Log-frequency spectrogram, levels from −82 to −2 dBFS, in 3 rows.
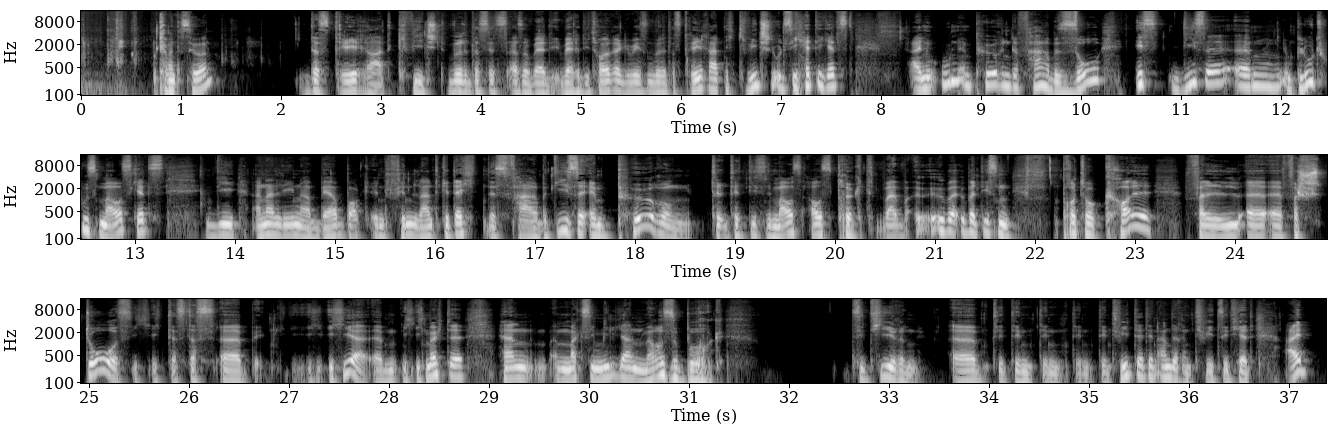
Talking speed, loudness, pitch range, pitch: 125 wpm, -20 LUFS, 105-140 Hz, 115 Hz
